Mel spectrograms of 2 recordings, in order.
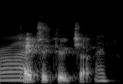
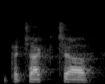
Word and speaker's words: PechaKucha: So we say pachakcha, that's the shortened Japanese format of pechakucha.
